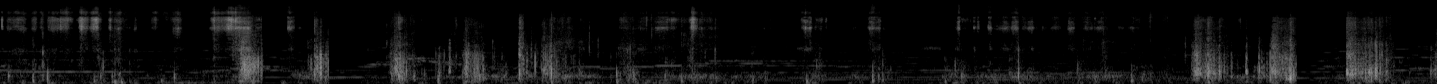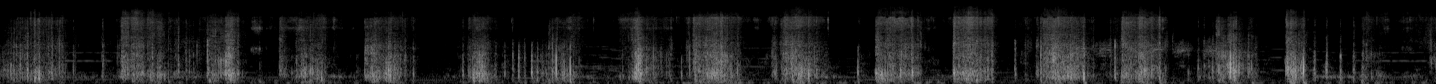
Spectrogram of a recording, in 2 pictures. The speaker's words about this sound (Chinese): 听到了吗？很不一样的脚踩在雪地上的声音吧。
